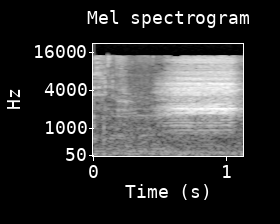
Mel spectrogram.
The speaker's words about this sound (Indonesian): buset nih suara bebek itu suara soang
